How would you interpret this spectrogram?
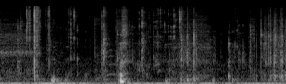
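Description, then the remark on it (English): Crisp crunching as someone bites into a plain salted Pringles crisp, shaped as a hyperbolic paraboloid, and chews, a series of sharp brittle crackles over a few seconds with no talking. “You're going for the munch.”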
